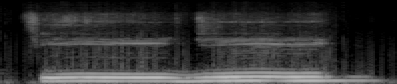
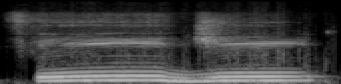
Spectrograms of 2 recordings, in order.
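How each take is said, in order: First: The j only lightly touches the palate. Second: The j is pressed hard against the palate. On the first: The speaker calls it right. "Tapi sekedar menempel. Fiji diha halus" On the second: The speaker calls it wrong. "jim ini bukan jimnya orang Jawa. Bukan Fiji"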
